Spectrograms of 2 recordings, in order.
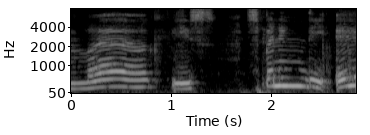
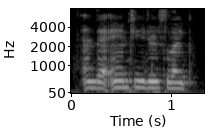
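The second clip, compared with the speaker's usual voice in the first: ordinary delivery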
